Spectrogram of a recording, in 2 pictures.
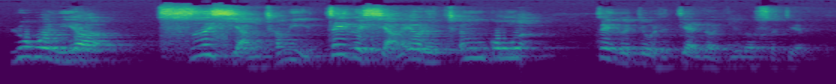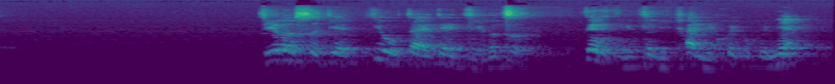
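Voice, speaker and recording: Lively, echoey Buddhist teacher, a man. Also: sits high, moderate pace. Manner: rises and drops sharply, repeats key phrases. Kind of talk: Buddhist dharma talk.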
